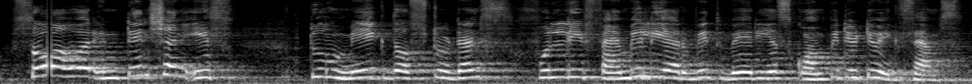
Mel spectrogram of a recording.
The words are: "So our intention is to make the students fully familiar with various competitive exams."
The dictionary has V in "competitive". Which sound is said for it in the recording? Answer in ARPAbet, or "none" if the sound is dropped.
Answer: V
